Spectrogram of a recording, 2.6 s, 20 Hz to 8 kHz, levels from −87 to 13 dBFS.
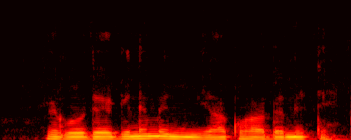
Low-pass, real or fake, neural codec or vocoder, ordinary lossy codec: none; fake; codec, 16 kHz, 4 kbps, FunCodec, trained on Chinese and English, 50 frames a second; none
